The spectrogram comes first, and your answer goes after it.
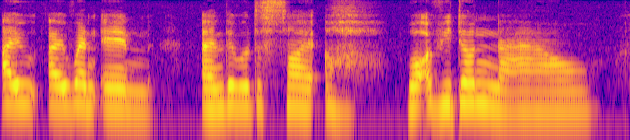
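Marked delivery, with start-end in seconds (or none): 2.4-4.4 put-on weary, exasperated tone. Retelling how they reacted when the speaker went in, mimicking an exasperated tone. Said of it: "just the tone of voice".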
